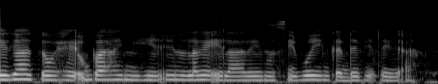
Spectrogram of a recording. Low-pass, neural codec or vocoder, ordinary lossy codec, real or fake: none; codec, 16 kHz, 16 kbps, FunCodec, trained on LibriTTS, 50 frames a second; none; fake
